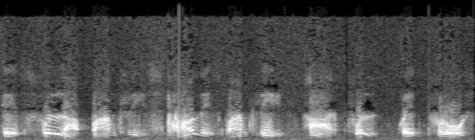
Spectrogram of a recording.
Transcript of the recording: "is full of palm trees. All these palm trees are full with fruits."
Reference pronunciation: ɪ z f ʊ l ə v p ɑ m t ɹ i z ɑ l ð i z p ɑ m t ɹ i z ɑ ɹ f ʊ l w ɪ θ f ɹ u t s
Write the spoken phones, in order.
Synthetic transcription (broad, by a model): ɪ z f ʊ l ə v p ɑ m t ɹ i z ɑ l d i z p ɑ m t ɹ i z ɑ ɹ f ʊ l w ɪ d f ɹ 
